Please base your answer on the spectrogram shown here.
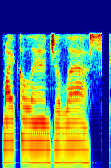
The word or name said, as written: Michelangelesque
